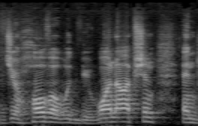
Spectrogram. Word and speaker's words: Jehovah: And when they did that, they came up with the rendering Jehovah. Now, the problem with that is that those vowels do not belong to the word Yahweh.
